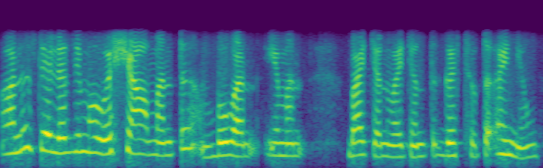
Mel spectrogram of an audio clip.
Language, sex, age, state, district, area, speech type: Kashmiri, female, 30-45, Jammu and Kashmir, Bandipora, rural, conversation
